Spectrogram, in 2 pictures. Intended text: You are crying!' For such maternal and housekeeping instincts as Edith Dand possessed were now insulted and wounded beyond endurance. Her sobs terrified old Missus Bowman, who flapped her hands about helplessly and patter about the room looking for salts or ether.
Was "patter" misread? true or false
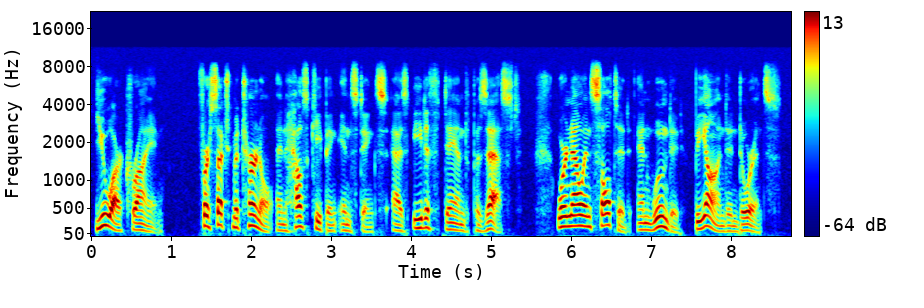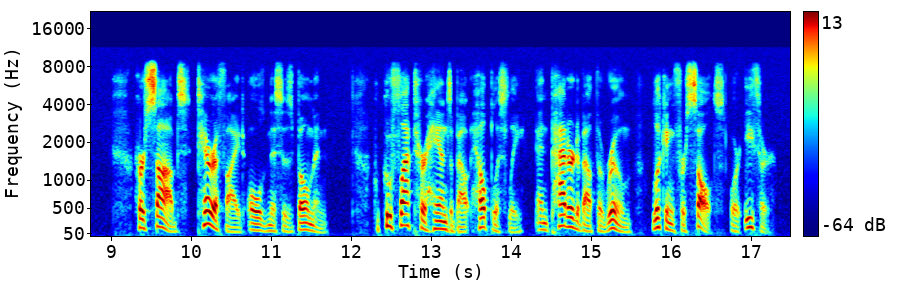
true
